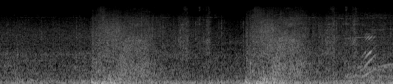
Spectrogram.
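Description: A shotgun fires with a loud boom.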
